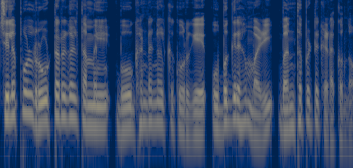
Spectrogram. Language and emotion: Malayalam, neutral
